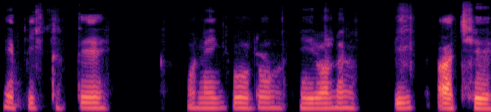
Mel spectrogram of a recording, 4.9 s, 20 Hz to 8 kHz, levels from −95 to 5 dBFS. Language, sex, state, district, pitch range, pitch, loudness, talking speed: Bengali, male, West Bengal, Purulia, 135-140 Hz, 140 Hz, -28 LUFS, 100 wpm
